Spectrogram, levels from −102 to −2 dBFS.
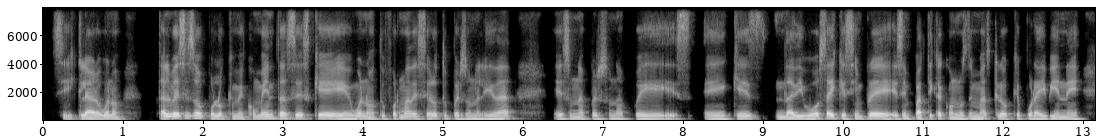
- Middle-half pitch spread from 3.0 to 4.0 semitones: No, narrow, 2.4 semitones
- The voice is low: Yes, low, 115 Hz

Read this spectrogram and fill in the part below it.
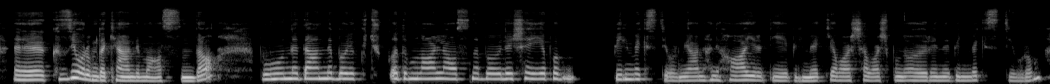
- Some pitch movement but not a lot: No, wide, 6.1 semitones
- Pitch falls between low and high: No, high, 205 Hz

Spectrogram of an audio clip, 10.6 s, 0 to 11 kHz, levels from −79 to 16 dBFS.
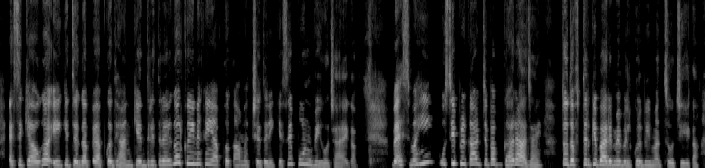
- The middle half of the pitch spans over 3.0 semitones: Yes, average, 4.5 semitones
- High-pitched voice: Yes, very high, 265 Hz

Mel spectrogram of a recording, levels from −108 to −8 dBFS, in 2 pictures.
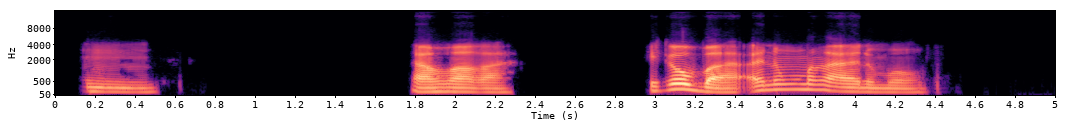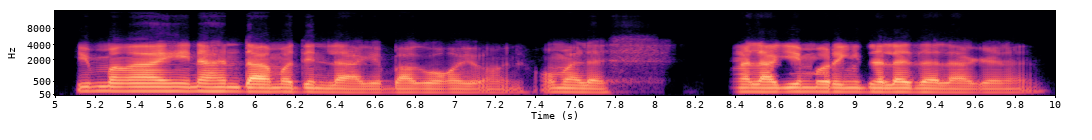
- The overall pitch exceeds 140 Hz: No, low, 125 Hz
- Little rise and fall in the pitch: No, average, 3.3 semitones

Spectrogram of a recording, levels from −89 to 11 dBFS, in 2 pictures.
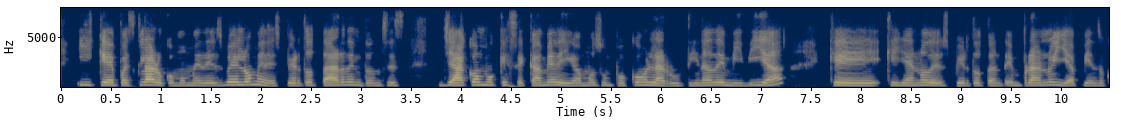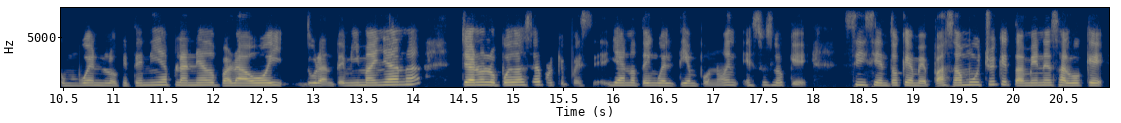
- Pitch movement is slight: Yes, narrow, 1.8 semitones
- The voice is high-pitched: Yes, high, 235 Hz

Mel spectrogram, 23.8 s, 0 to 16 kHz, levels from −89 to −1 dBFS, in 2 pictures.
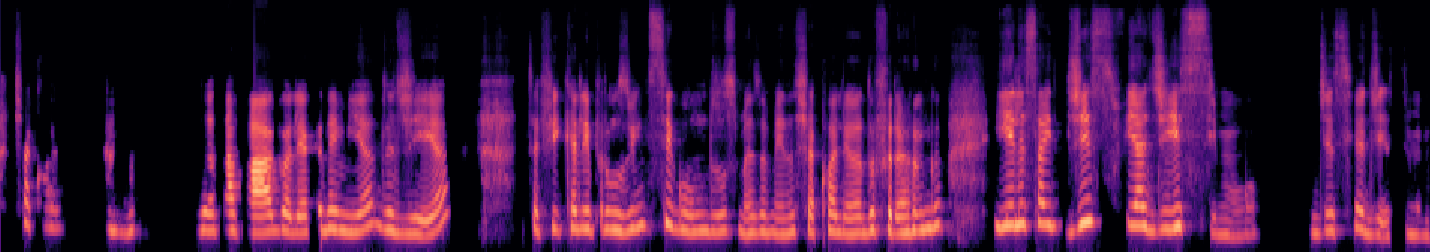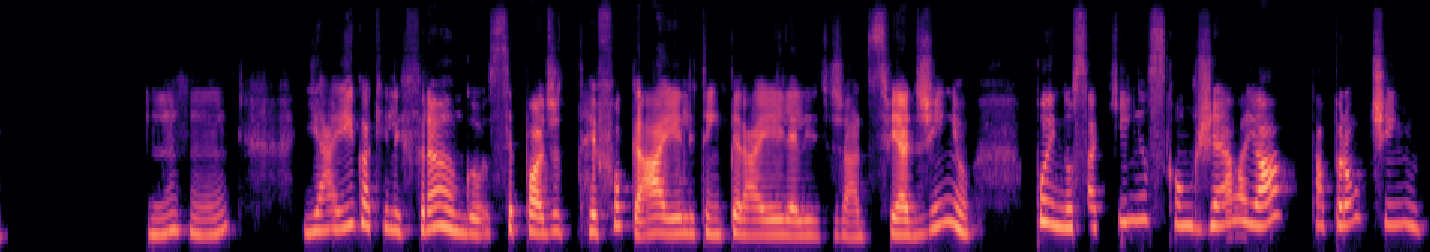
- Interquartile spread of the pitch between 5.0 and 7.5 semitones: Yes, wide, 5.4 semitones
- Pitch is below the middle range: No, high, 230 Hz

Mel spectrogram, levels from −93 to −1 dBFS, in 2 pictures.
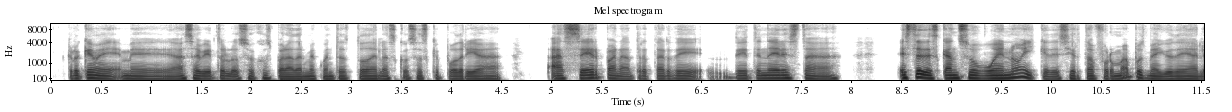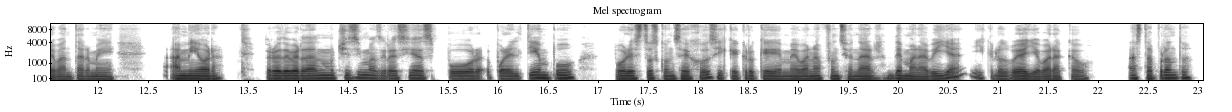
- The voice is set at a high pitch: No, low, 115 Hz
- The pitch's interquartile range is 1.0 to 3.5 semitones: Yes, narrow, 2.5 semitones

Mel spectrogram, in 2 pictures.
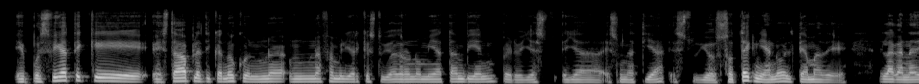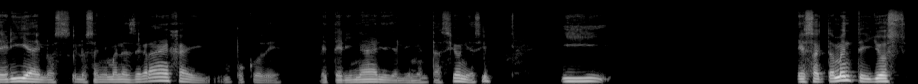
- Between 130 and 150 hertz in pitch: No, low, 120 Hz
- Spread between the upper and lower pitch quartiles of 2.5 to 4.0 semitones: Yes, average, 3.7 semitones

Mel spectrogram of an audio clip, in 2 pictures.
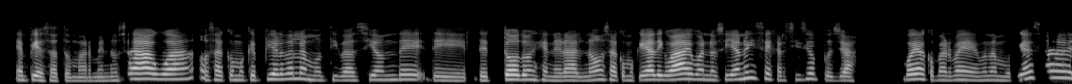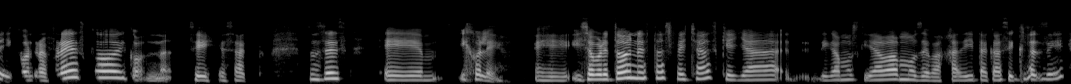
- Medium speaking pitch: No, high, 210 Hz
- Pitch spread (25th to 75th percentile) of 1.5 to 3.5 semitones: No, average, 3.9 semitones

